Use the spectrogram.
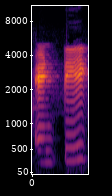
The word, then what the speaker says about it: antique: एंटीक एंटीक इसमें friends T double E के pronounce होगा एंटीक and that is एंटीक टी आई के prawn हम इसको जब प्रोनाउंस करेंगे तो ठीक है तो इसमें ये डिफरेंस है इसका थोड़ा सा हल्का सा प्रोनंसिएशन का आप इसका ध्यान रखिए आइए अब इनके मीनिंग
